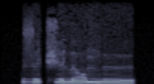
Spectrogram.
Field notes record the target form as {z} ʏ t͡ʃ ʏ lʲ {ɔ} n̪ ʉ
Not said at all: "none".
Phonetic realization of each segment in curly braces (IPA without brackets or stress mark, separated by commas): z, ɔ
